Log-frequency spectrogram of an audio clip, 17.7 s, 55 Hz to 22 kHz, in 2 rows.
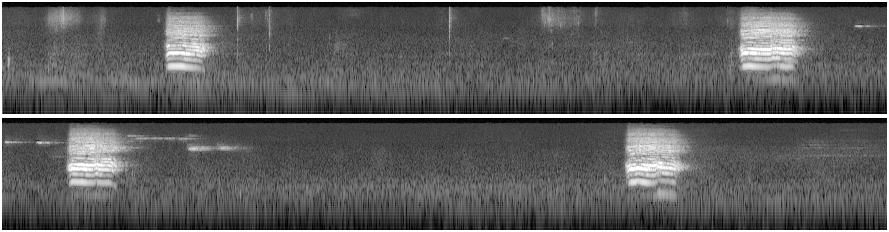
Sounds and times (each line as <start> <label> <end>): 1.6 ravens 2.2
7.4 ravens 8.2
9.5 ravens 10.2
15.0 ravens 15.8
